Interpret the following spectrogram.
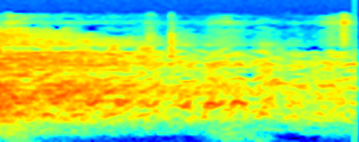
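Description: A woman chuckling softly, fading away over the two seconds.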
